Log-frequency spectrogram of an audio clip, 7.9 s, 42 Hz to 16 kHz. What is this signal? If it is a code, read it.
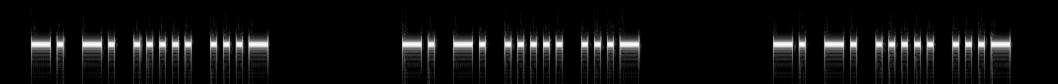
Morse code, heard as a keyed tone, about 25 wpm, 700 Hz. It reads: NN5V NN5V NN5V
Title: USA Call Signs - 4 Characters - Repeated 3x - 25wpm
